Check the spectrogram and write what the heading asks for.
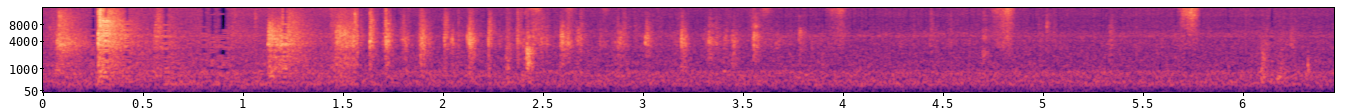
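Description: Glass canning jars being lowered with a metal jar lifter into hot water in an enamel water-bath canner: a run of clinks and ticks, thickest in the first three seconds, over a steady hiss from the steaming canner.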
